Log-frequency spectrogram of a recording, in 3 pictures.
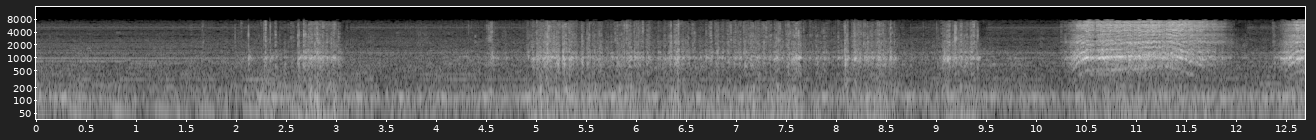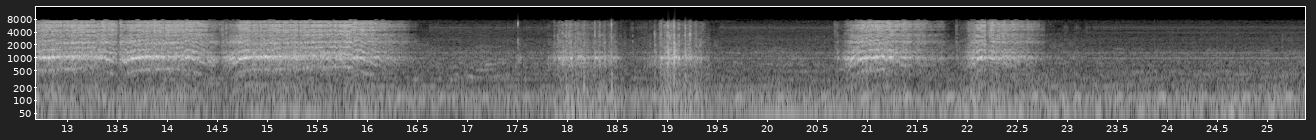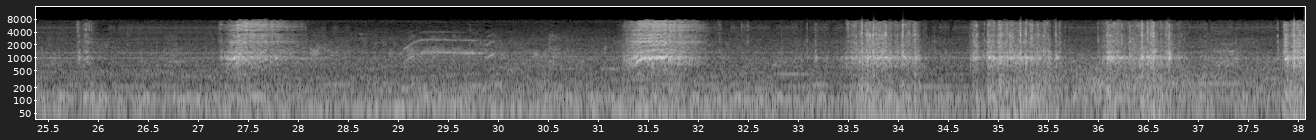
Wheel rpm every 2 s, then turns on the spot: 0, 10, 20, 20, 10, 70, 90, 110, 20, 20, 30, 10, 0, 10, 0, 20, 20, 20, 20.
4-10 16-20 32-38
